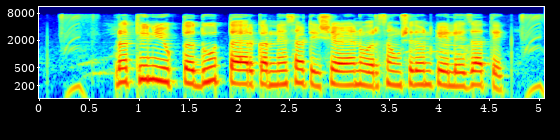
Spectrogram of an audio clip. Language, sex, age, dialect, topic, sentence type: Marathi, female, 31-35, Standard Marathi, agriculture, statement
